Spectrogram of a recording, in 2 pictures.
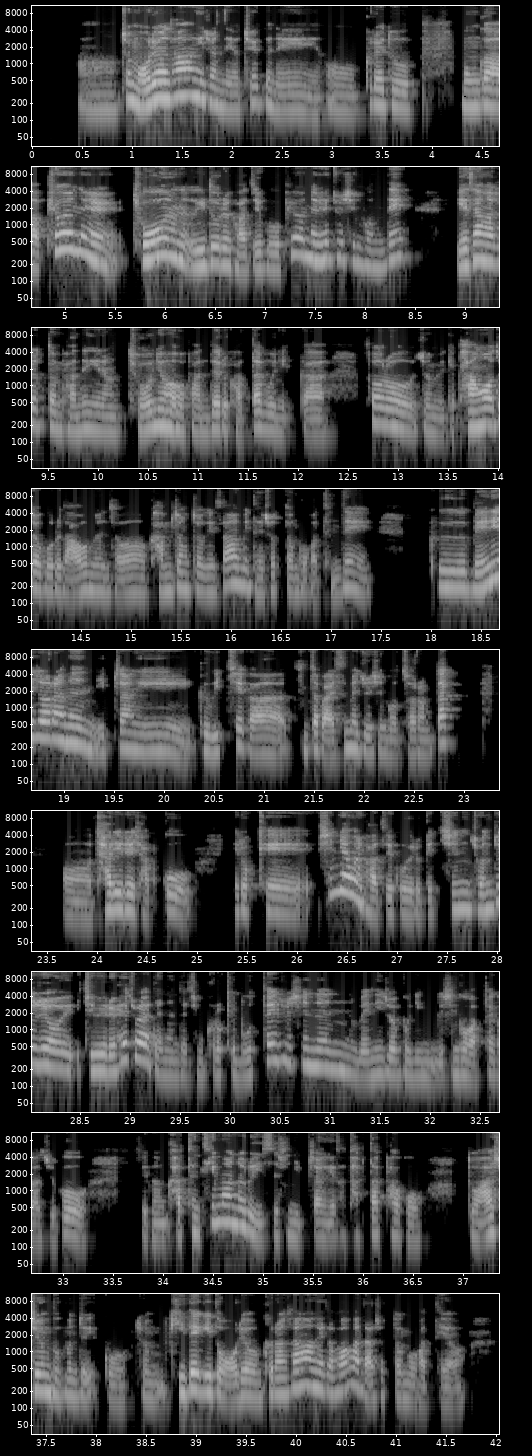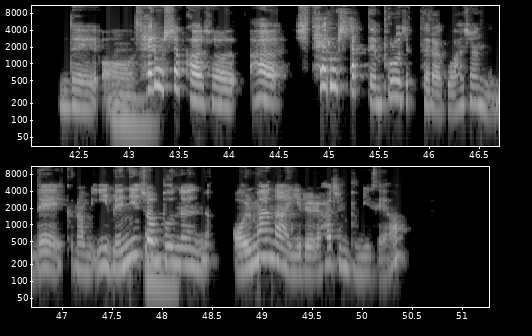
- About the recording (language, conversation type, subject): Korean, advice, 왜 저는 작은 일에도 감정적으로 크게 반응하는 걸까요?
- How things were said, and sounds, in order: other background noise; laughing while speaking: "전혀"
